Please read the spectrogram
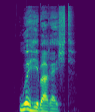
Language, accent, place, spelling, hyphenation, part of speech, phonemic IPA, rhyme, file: German, Germany, Berlin, Urheberrecht, Ur‧he‧ber‧recht, noun, /ˈʔuːɐ̯heːbɐʁɛçt/, -ɛçt, De-Urheberrecht.ogg
- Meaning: copyright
